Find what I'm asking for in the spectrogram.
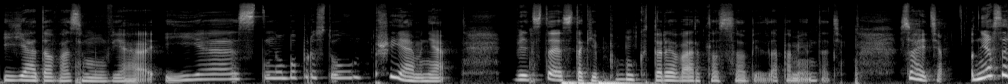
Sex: female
